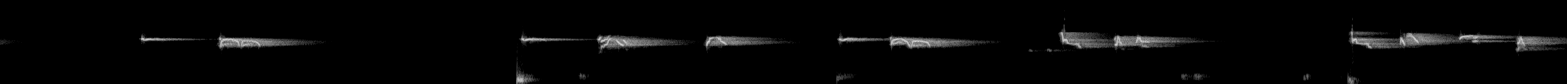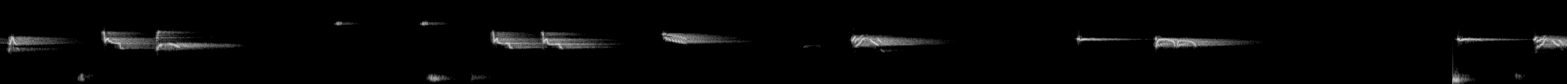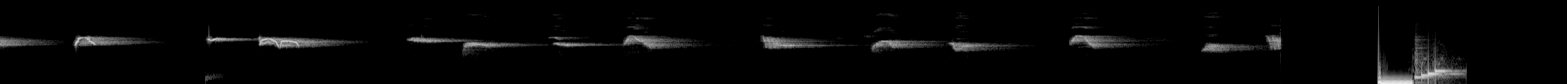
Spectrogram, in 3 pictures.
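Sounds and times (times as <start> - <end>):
bird whistling song: 1.4 - 3.0, 5.2 - 7.7, 8.4 - 9.7, 10.3 - 12.0, 13.5 - 18.0, 19.9 - 22.9, 23.7 - 24.8, 26.4 - 28.0, 30.2 - 32.6, 33.4 - 34.7, 35.4 - 38.1, 39.0 - 41.4, 42.0 - 42.6, 43.4 - 44.2.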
